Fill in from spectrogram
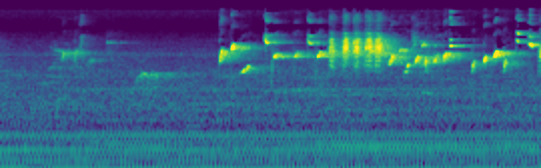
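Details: European goldfinch starting with a few soft notes, then breaking into a dense, fast stream of high, jangling twitters and trills from about two seconds on. A low steady hum is underneath.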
